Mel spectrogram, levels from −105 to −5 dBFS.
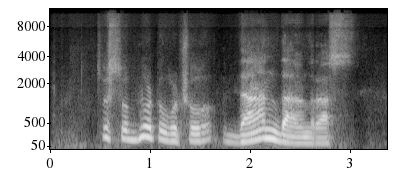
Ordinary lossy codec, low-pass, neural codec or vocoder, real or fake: Opus, 32 kbps; 10.8 kHz; codec, 16 kHz in and 24 kHz out, 0.6 kbps, FocalCodec, streaming, 4096 codes; fake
